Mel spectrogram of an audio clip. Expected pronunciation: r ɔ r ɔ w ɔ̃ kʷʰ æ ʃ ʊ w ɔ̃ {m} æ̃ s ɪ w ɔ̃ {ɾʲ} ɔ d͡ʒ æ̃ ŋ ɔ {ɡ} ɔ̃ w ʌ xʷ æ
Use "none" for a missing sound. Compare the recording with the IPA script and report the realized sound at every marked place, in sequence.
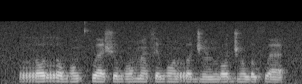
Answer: m, r, d͡ʒ

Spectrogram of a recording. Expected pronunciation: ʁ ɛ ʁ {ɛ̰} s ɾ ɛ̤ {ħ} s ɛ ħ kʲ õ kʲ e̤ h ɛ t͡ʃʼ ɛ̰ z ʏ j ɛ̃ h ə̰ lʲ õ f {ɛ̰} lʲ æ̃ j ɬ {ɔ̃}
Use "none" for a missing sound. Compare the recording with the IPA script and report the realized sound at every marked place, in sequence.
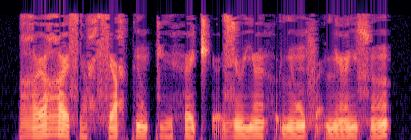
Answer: ɛ, ħ, æ̰, ə̃

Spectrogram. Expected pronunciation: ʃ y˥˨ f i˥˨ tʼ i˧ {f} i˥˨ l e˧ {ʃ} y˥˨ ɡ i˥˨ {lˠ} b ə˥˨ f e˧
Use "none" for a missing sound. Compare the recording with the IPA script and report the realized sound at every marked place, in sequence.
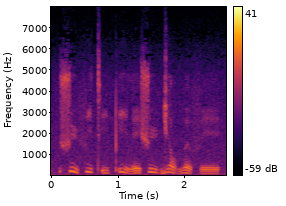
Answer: pʼ, ʃ, lˠ

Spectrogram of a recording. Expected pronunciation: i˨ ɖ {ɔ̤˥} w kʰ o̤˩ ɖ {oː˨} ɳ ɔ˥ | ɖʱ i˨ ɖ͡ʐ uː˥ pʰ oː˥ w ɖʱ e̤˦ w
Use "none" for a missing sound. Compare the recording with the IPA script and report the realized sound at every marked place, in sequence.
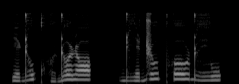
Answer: ɔ̤˥, oː˥

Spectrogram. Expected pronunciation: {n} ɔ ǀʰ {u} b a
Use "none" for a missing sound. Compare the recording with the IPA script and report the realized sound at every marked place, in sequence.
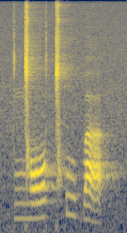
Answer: ŋ͡ǀ, u

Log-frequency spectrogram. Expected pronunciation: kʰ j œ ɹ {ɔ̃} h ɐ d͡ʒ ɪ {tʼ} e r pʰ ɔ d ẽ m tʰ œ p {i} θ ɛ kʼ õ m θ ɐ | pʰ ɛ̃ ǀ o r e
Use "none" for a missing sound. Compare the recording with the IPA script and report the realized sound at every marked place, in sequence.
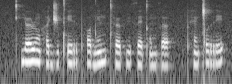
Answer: õ, tʼ, y

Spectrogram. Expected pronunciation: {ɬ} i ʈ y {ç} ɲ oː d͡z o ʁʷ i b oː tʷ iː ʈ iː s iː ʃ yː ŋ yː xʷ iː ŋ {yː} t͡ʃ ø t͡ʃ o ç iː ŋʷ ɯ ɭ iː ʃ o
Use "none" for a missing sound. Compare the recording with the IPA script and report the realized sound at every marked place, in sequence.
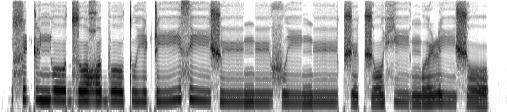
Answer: ɬ, none, yː

